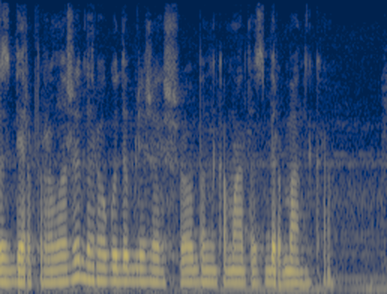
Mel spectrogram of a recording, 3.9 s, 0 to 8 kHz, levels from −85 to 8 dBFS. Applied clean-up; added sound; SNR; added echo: none; none; none; none.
